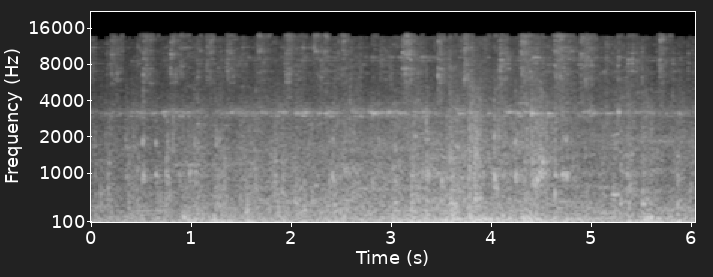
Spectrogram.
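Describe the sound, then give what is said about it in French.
Steady clip-clop of a horse's hooves pulling a carriage on an island without motor vehicles, a continuous rhythmic trot over a rumbling background of wheels and street ambience, with no one speaking. “C'est en calèche qu'on se déplace euh, sur l'île, hein.”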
